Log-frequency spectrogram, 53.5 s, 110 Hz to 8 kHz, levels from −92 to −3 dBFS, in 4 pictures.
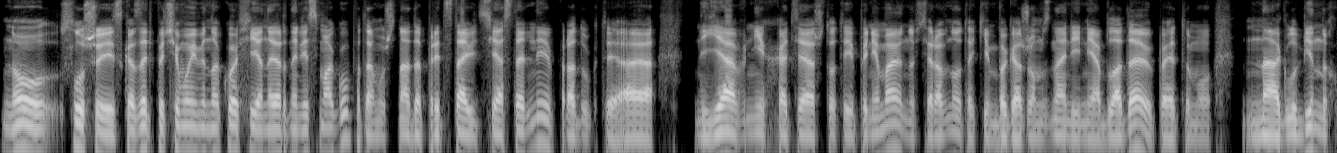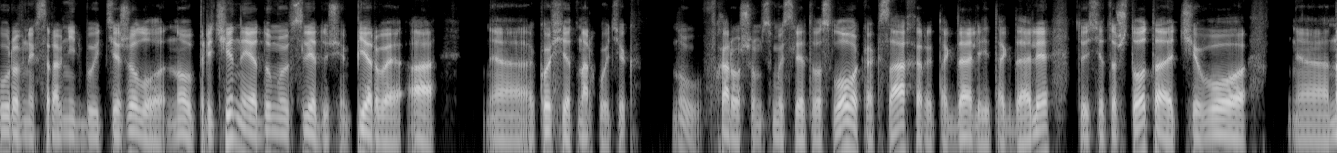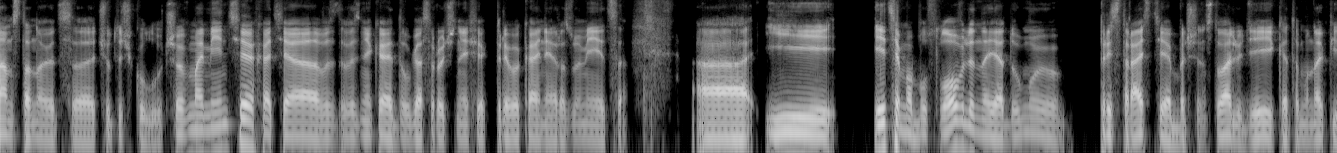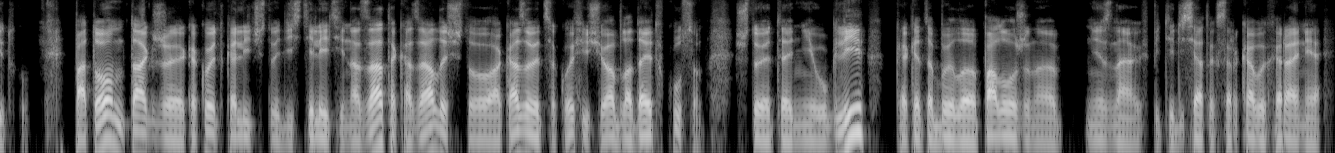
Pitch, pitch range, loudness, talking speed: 90 Hz, 80-100 Hz, -25 LUFS, 140 wpm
